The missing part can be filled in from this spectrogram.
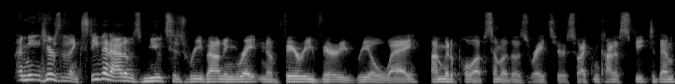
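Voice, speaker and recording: A man at a very fast pace, with hardly any pauses and a bright, sharp tone. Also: medium pitch for a man, ordinary pitch variation. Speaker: fantasy sports analyst. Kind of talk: live stream sports analysis. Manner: animated.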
